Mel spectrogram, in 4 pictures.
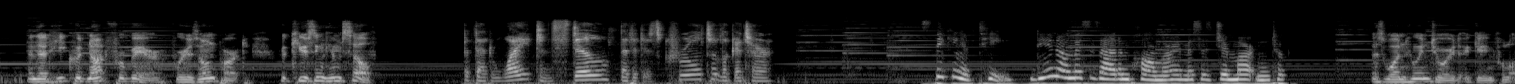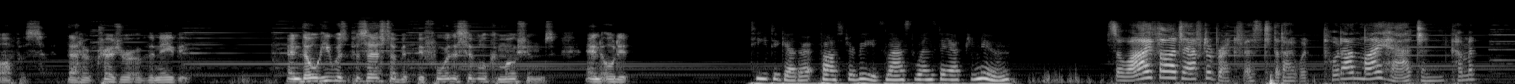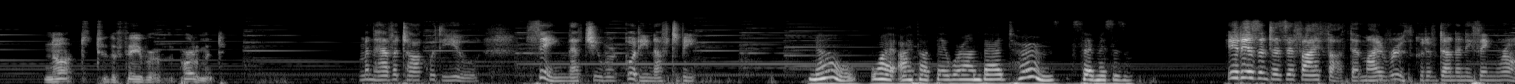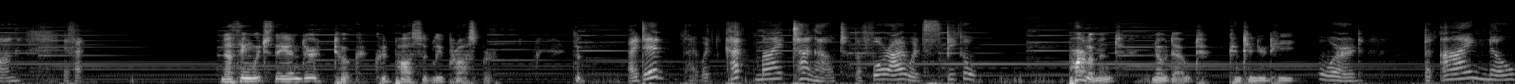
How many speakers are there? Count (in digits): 3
